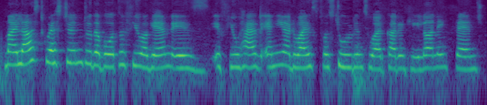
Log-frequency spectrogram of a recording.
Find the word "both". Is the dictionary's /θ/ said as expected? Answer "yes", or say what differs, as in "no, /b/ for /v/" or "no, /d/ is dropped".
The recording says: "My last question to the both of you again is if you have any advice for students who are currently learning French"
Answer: no, /t/ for /θ/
